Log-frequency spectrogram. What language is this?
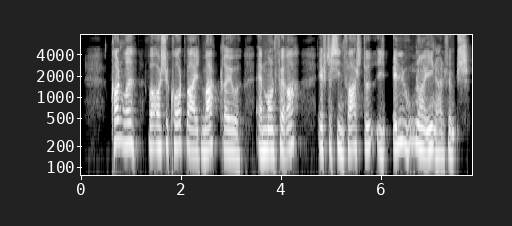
Danish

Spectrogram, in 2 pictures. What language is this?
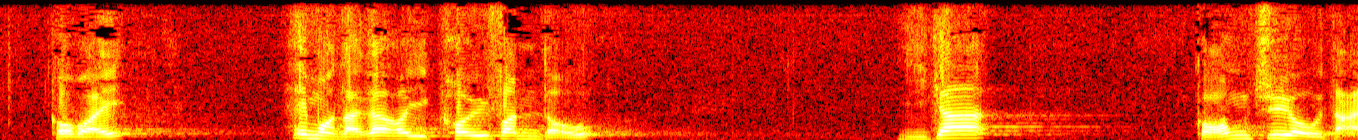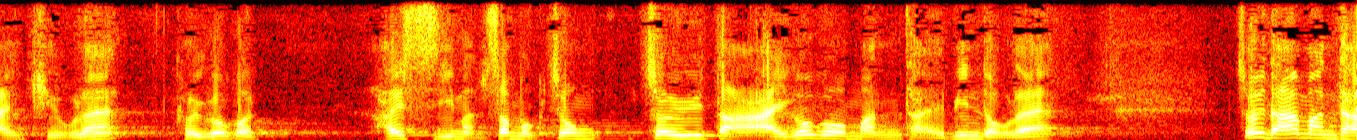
Cantonese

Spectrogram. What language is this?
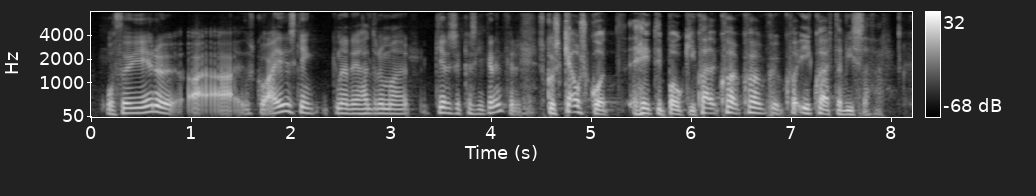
Icelandic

